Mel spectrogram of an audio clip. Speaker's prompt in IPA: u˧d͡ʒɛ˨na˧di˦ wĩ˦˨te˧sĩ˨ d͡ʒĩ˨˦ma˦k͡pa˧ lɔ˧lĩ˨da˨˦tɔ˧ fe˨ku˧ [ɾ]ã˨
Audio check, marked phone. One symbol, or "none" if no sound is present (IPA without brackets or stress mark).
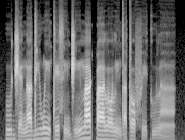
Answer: l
